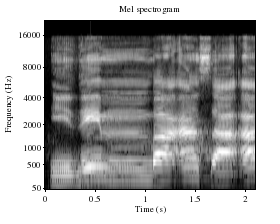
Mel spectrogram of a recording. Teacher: aya nun paeh mayunan ba eta iklab ngaosna sapertos aya mim tapi dilamikeun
